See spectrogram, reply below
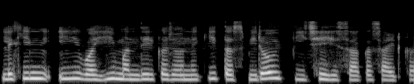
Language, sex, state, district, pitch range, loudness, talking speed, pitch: Bhojpuri, female, Uttar Pradesh, Varanasi, 220-265 Hz, -17 LUFS, 200 wpm, 235 Hz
